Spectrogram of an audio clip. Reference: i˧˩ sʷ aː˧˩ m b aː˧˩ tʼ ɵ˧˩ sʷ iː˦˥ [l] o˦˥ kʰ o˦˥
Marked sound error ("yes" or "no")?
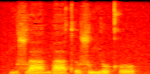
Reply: yes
